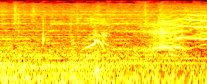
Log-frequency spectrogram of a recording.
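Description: Quiet episode soundtrack: soft background music with a short gliding call about a second in and a few more gliding calls near the end.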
